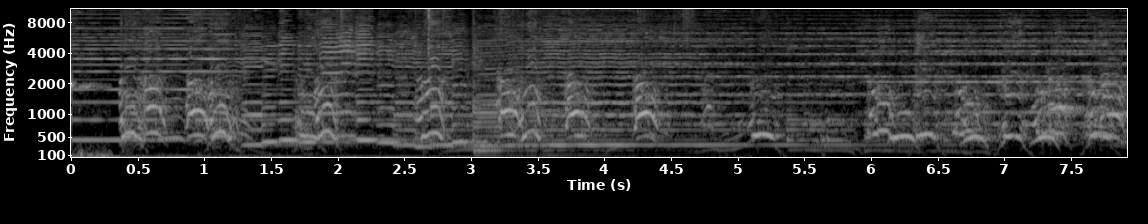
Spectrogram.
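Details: Hunting hounds baying after likely chasing a cat up a tree during a hunt: loud, ringing bays repeated roughly once a second, rising and falling in overlapping voices, over a steady background of held musical tones.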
